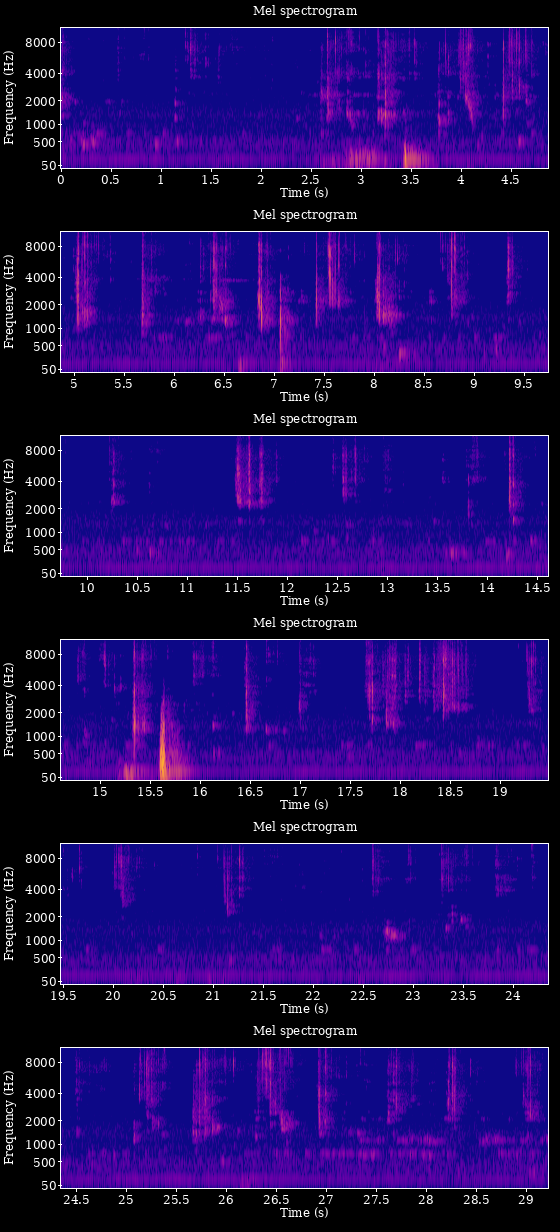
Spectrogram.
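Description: Wet, close-up mouth sounds of someone eating soft black forest cake: irregular chewing and lip smacks, with a louder knock about halfway through and a low steady hum underneath.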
